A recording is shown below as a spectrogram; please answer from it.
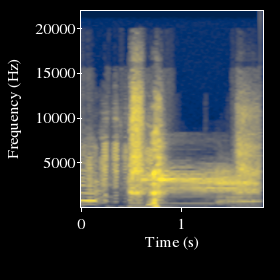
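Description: A screaming goat in the video game Minecraft lets out a harsh, strained bleating scream that rises then holds a long buzzing tone, close and loud, with a brief bleat before it.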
